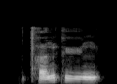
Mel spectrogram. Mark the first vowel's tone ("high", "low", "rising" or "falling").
rising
